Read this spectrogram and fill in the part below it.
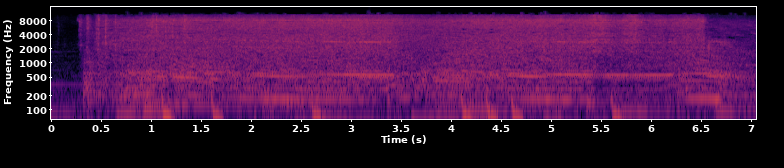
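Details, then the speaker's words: Sun Joe SPX3000 14.5 A electric pressure washer (2030 PSI max, 1.76 GPM), spraying: steady loud motor-pump roar that cuts off instantly on trigger release, an automatic shutoff saving the pump and electricity. "as soon as my hand lets go, the pressure washer shuts off. Saves on your pump."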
